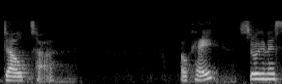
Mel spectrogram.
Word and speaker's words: delta: So my constant of variation, we're going to say, is something called, this symbol right here means change, and it's a Greek letter, and it's pronounced delta.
